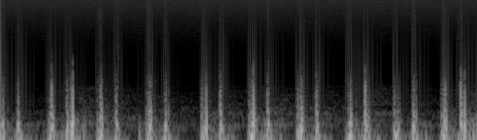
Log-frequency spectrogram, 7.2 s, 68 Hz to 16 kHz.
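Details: Real heartbeat of a medically fit person recorded with multiple precision contact microphones: steady lub-dub at about 80 a minute with low hum, occasional doubled clicks from a ~6 ms inter-microphone delay; normal heart sounds.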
